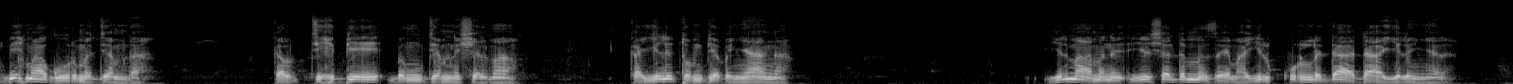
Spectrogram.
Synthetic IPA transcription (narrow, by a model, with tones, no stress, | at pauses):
bɪ˦hɪ˦maː˦ɡuː˦ɾɨ˦mɨ˨di˨˦ɛ˦mda̰˨ | ka˨te˨hɪ˨bɛ˦bɨ˦ndɛ˦mnɨ˨ʃɛ˦lmaː˦˨ | ka˨ji˦lɨ˦to˨mbɛ˦bɨ˨ɲaː˦ŋa˨ | ji˦lmaː˦mɨ˦nɨ˨ji˦lʃɛ˦ldɨ˦mːɨ˦za˦jmaː˨ji˦lku˦ɾɨ˦lɨ˦daː˦˨daː˦ji˦lɨ˦˨ɲɛ˨lɨ˨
